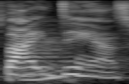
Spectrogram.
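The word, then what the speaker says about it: ByteDance: yeah so but it's a bite dancer you pronounce it yeah okay so bite dance yeah bite dance the collaboration with Tick Tock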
